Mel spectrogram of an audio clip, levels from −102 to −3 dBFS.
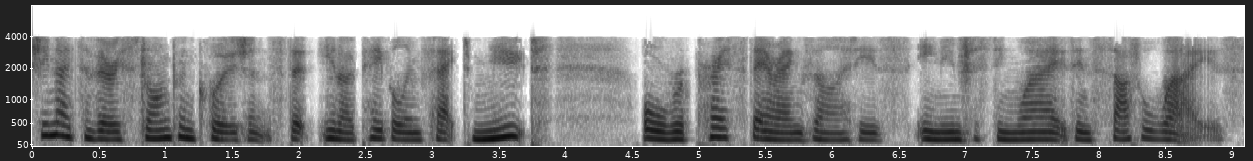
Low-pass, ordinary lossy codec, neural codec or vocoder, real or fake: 7.2 kHz; AAC, 16 kbps; codec, 16 kHz, 1 kbps, X-Codec, WavLM features, trained on Multilingual LibriSpeech; fake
